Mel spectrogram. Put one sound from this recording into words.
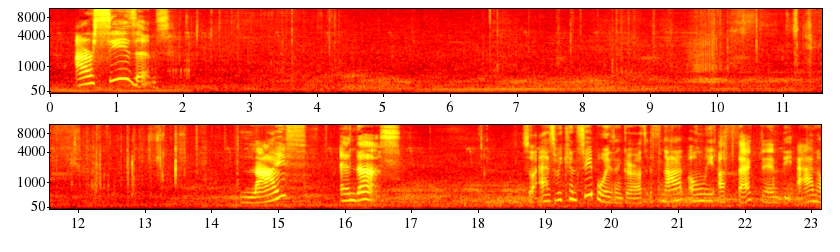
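A young woman reads aloud with animation, close to the microphone.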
